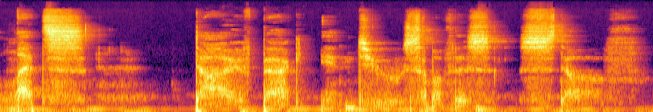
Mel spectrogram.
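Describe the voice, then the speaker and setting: Here is an ASMR streamer from the United States, a Slovak-native man in his thirties, softly whispering space facts. His breathy voice wanders off into chatty asides aimed at the viewers.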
